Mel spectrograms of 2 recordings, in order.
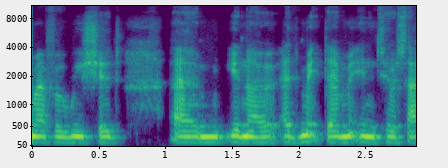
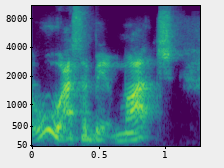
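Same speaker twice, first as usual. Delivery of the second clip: mock disapproval; 6 semitones higher than usual. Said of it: "another person might be like".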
